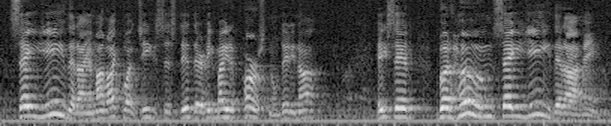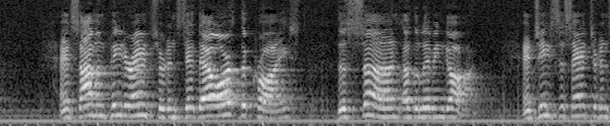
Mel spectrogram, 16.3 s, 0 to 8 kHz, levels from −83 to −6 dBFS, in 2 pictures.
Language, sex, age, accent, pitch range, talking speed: English, male, 40-59, American, 175-240 Hz, 175 wpm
